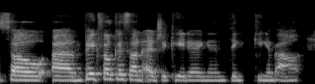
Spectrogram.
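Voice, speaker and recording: The woman's voice has vocal fry and monotone, flat intonation. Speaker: breakout group presenter at online workshop. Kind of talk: group report-back. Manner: fast.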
